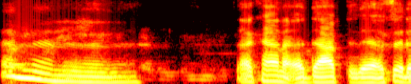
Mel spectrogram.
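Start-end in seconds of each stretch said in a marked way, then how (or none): 0.0-1.0 flat, even da-da-da drone; lightly imitated monotone chatter; monotone babble. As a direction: drone the syllables like a bored worker. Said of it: "Everything just sounded like".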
